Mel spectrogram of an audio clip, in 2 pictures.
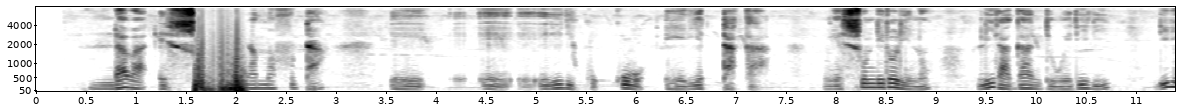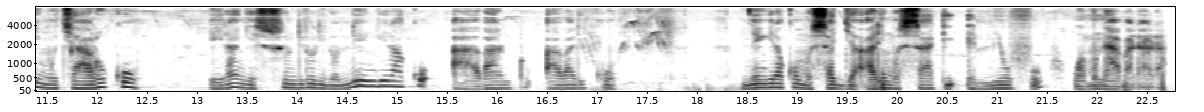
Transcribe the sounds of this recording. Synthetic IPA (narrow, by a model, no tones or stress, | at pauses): ndaβae̞sṵːndiɾojamafuta | ɾiɾikukːuβo̞ | e̞ɾje̞tːaka | ŋɡe̞suːndiɾo̞lino̞liɾaɡantiwe̞ɾiɾi | liɾimucaːlo̞ko̞ | e̞ɾaŋɡe̞suːndiɾo̞lino̞nːe̞ːŋɡe̞ɾako̞ | aβaːntuaβalikʰo̞ | nːe̞ːŋɡe̞ɾako̞ːmusaɟːa̰ʔːlimusaːtie̞mjuːfuwamunaβa̰la̰la̰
